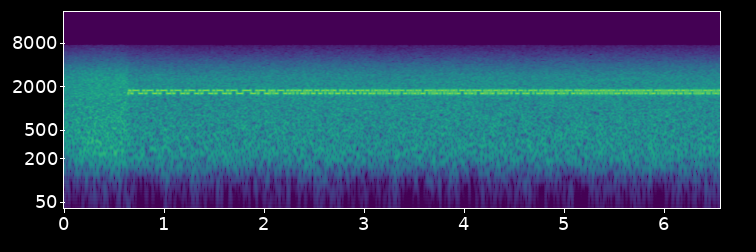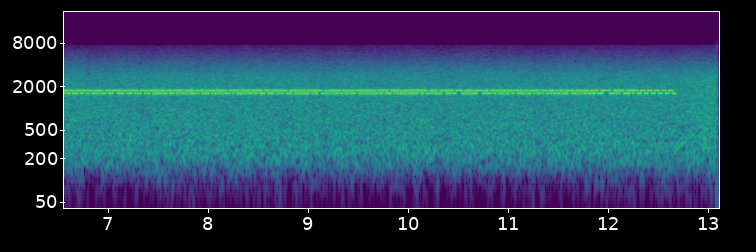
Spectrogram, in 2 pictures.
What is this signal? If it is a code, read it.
NAVTEX (SITOR-B), 100 baud, 170 Hz shift, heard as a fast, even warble, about 1700 Hz centre, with radio static. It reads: ZCZC OA30 NAV WARNING 141. BUOY IN PSN 15-43N 104-59W UNLIT.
